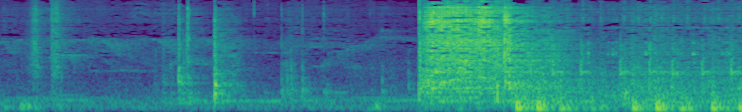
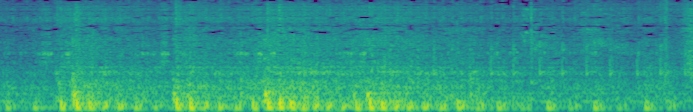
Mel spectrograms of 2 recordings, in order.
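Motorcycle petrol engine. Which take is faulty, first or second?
first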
